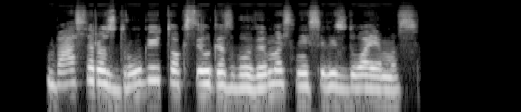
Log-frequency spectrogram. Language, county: Lithuanian, Klaipėda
